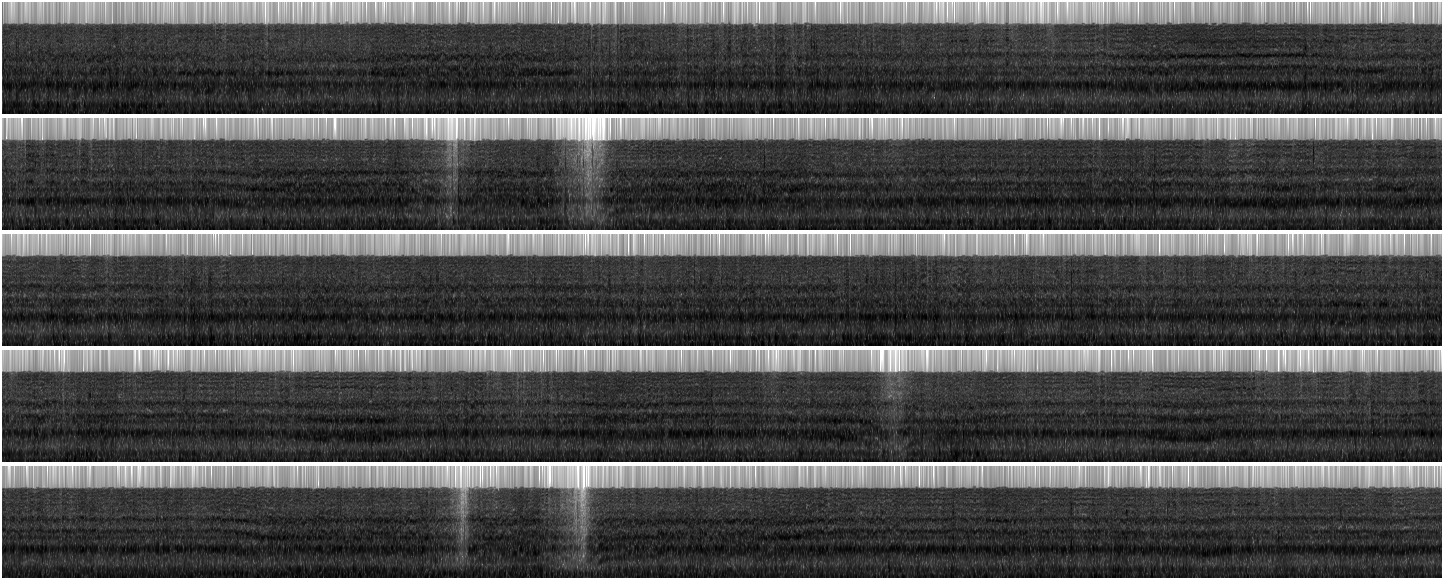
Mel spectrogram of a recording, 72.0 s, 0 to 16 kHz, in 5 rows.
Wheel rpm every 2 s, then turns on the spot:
220, 200, 190, 220, 220, 230, 230, 230, 210, 110, 140, 210, 230, 220, 230, 220, 230, 220, 230, 230, 230, 230, 230, 220, 230, 190, 200, 220, 230, 230, 180, 110, 190, 230, 230, 230.
none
